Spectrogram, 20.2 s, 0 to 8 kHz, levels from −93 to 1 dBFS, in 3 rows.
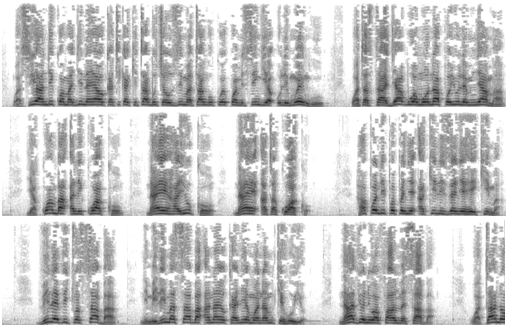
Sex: male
